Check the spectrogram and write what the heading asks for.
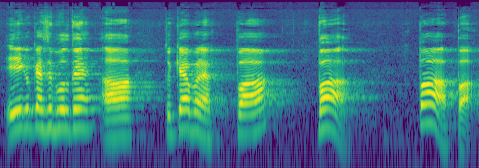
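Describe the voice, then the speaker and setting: High-voiced man drilling words slowly. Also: a bit bright. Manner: patient, drills words over and over. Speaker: language teacher. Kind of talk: slow repetitive language lesson.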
